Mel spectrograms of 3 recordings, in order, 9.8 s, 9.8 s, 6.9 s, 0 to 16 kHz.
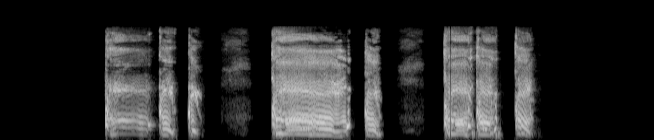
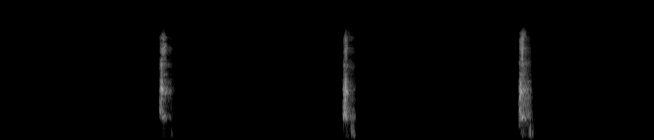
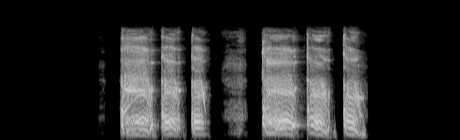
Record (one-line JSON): {"three_cough_length": "9.8 s", "three_cough_amplitude": 31131, "three_cough_signal_mean_std_ratio": 0.49, "exhalation_length": "9.8 s", "exhalation_amplitude": 4026, "exhalation_signal_mean_std_ratio": 0.13, "cough_length": "6.9 s", "cough_amplitude": 29523, "cough_signal_mean_std_ratio": 0.49, "survey_phase": "beta (2021-08-13 to 2022-03-07)", "age": "45-64", "gender": "Female", "wearing_mask": "No", "symptom_cough_any": true, "symptom_fatigue": true, "symptom_headache": true, "symptom_onset": "3 days", "smoker_status": "Never smoked", "respiratory_condition_asthma": false, "respiratory_condition_other": false, "recruitment_source": "Test and Trace", "submission_delay": "1 day", "covid_test_result": "Positive", "covid_test_method": "RT-qPCR", "covid_ct_value": 27.2, "covid_ct_gene": "ORF1ab gene"}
